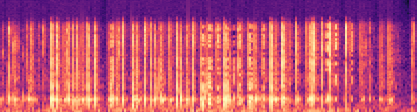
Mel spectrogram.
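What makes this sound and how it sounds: Long nails tap and scratch the glossy paper cover of an Attack on Titan paperback manga volume held upright. The result is a quiet, dense run of quick, bright, crackly taps and scrapes with almost no low end and a faint steady hum underneath.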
